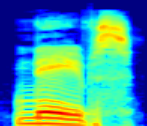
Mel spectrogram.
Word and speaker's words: knaves: No spells K-N-O-W, starts with a K. I know. It starts with a K. – Okay. Okay. So the word we're talking about right now is knaves. And it's spelled K-N-A-V-E-S.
